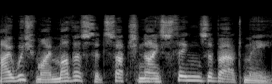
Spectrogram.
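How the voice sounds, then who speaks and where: In a put-on character voice, a man growls at a moderate pace, his fairly high pitch moving through very wide swings. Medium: comedy sketch. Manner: naive, friendly.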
